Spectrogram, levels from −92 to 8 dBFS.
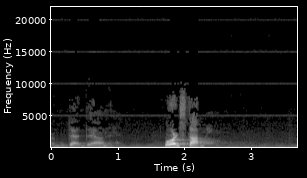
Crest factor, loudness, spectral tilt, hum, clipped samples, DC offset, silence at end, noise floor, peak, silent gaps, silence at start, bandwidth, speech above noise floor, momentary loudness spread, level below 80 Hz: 24 dB; -20 LUFS; -5 dB/octave; none; under 0.1%; under 0.1%; 1.4 s; -53 dBFS; -2 dBFS; none; 0.3 s; 10.5 kHz; 31 dB; 24 LU; -56 dBFS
